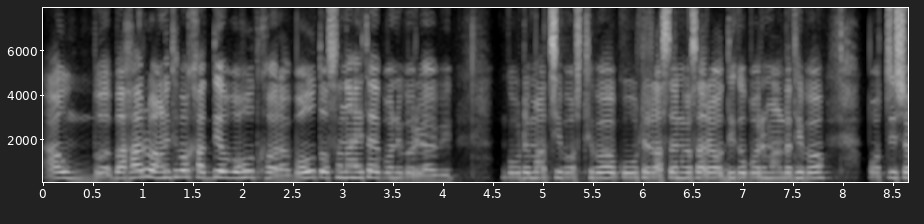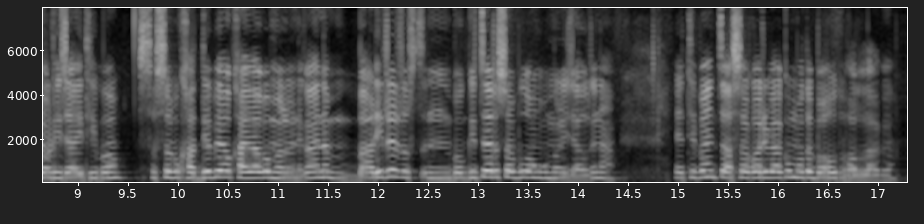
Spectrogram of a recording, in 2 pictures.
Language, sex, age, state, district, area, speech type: Odia, female, 18-30, Odisha, Kandhamal, rural, spontaneous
